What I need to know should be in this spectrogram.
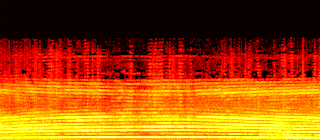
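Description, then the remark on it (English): A loud, steady siren wails continuously, its tone rising slightly then gently falling, with rich harmonics and no voices over it. “Because that siren will be going off if you get on to the bathroom for real after having you one of those.”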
